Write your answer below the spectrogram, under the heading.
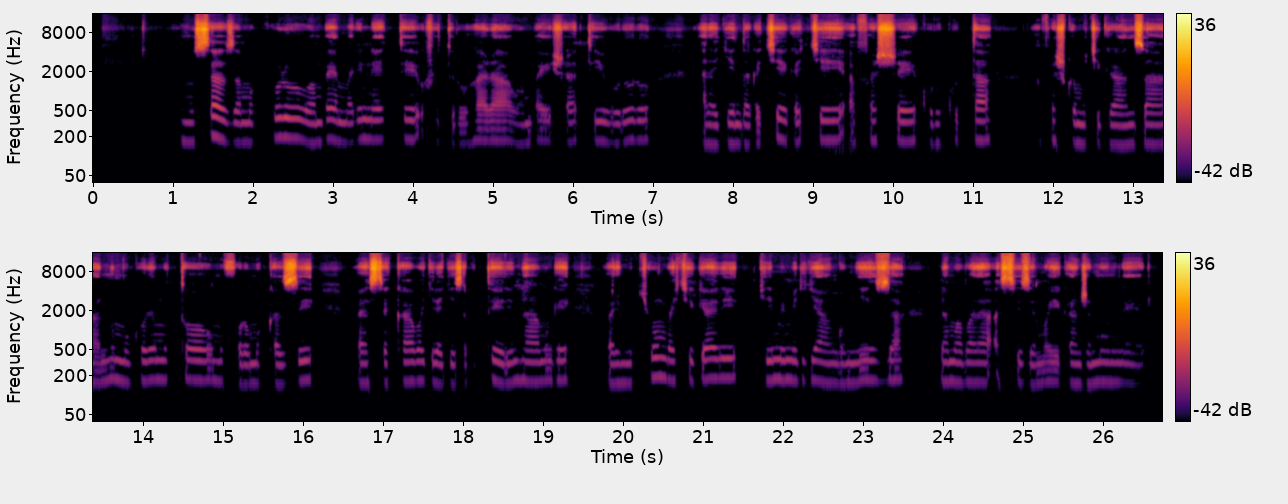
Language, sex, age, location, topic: Kinyarwanda, female, 18-24, Kigali, health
